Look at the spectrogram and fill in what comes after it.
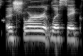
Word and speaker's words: Ashur Lysak: It's Ashur Lysak from Pharma. For the record, my name does look like Asher Lysak, so no concerns on mispronouncing my name. It's definitely not how it looks.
